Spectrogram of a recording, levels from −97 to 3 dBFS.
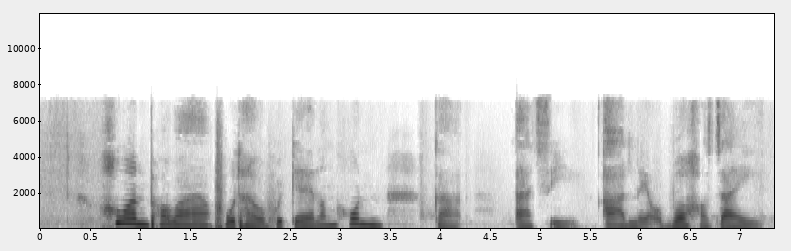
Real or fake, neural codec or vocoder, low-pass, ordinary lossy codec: fake; codec, 16 kHz, 1 kbps, X-Codec, HuBERT features, trained on LibriSpeech; 7.2 kHz; AAC, 32 kbps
